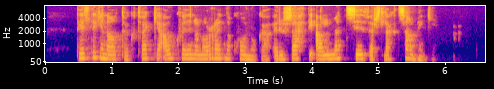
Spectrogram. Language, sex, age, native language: Icelandic, female, 20-29, Icelandic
